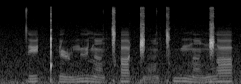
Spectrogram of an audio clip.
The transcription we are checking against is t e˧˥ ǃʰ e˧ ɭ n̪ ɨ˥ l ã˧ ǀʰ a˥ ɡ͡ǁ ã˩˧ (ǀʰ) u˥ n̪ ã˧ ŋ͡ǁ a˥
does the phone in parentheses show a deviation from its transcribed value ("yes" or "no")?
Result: no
